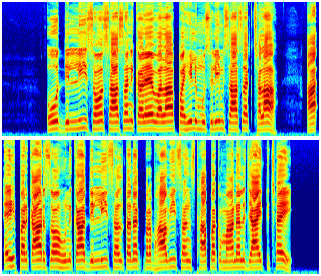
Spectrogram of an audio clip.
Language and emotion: Maithili, neutral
